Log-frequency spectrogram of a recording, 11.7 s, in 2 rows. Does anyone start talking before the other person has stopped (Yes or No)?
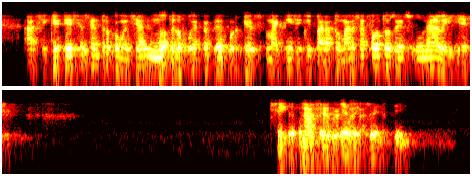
Yes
